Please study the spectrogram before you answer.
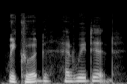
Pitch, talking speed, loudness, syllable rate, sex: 145 Hz, 235 wpm, -19 LUFS, 5.4 syllables/s, male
